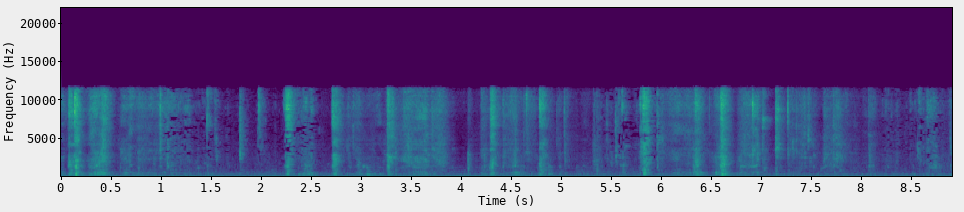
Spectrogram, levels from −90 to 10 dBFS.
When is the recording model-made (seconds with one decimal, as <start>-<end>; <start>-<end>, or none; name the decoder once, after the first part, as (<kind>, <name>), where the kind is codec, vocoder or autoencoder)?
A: 0.0-1.0 (autoencoder, DAC-VAE); 2.6-5.3; 6.0-8.2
